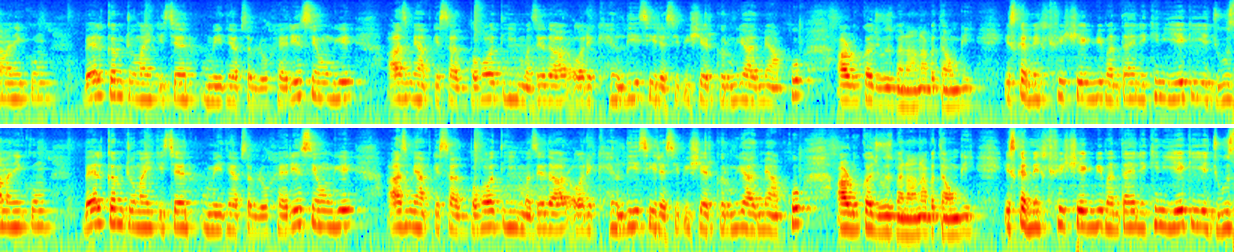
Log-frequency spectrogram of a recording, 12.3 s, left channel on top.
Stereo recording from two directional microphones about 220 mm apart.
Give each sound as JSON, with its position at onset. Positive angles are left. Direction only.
{"t": 0.9, "sound": "speech", "side_deg": -30}
{"t": 8.4, "sound": "speech", "side_deg": -45}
